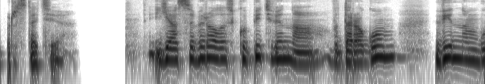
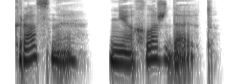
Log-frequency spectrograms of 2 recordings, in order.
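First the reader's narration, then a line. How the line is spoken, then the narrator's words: Purring. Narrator (Russian): промурлыкали мягкие ботинки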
